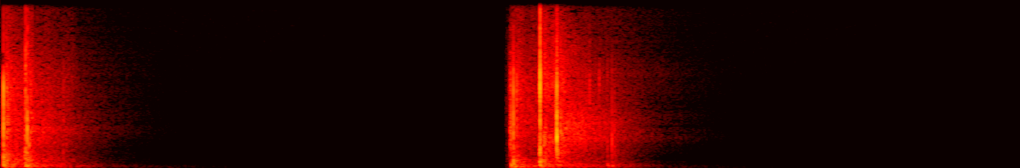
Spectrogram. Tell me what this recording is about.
Body falls
An actor collapsing on a stage floor. Mostly thud, not much clothing noise.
